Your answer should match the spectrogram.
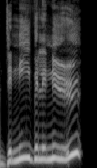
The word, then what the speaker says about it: Denis Villeneuve: So I knew that Dune 2, depending on what the H he was going to do, Denis Villeneuve, because now I know how to say his name, I want credit for that.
